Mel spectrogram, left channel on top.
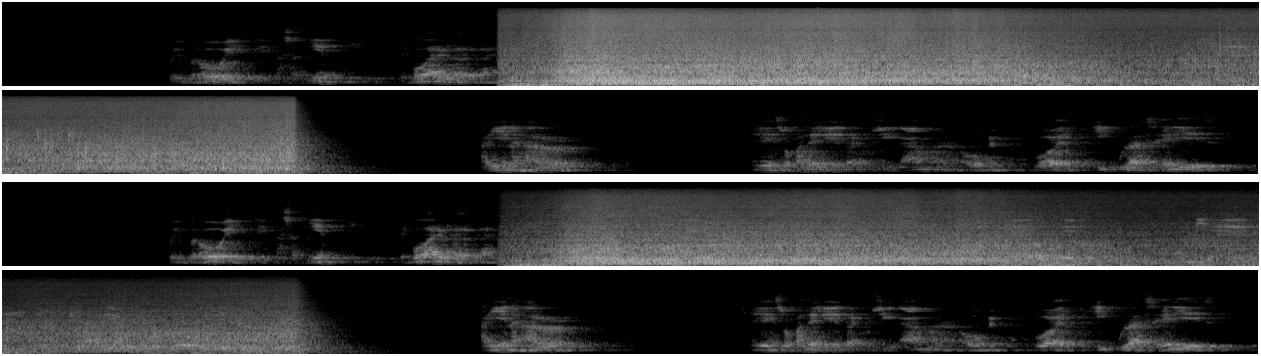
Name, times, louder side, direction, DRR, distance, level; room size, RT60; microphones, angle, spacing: voice 1, 1.7-4.9 5.7-6.1 6.5-7.2 7.8-9.6 10.0-11.3 11.7-12.8 13.3-15.3 17.4-18.3 20.0-24.7, right 2 dB, 25° right, 1 dB, 0.6 m, -39 dB
sound 1, 5.0-15.5, left 6 dB, 70° left, 0.3 m, -24 dB
3.8 x 2.9 x 4.3 m, 1.2 s
head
